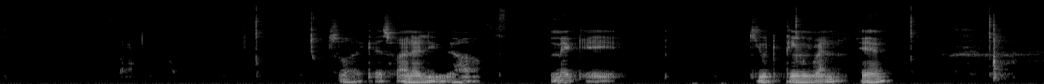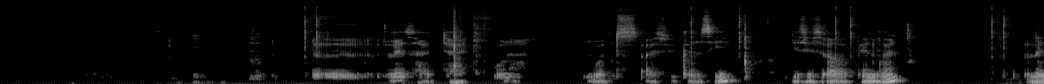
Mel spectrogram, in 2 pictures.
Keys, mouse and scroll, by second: 1.8 click, 5.2-16.3 drag, 12.9-13.6 scroll down 2, 17.6 h, 18.6-18.9 scroll up 2, 19.9-20.8 drag.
